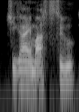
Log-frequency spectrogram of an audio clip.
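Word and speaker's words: 違います: letter U in it, chigaimasu, it's actually oo, it's the unrounded version.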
